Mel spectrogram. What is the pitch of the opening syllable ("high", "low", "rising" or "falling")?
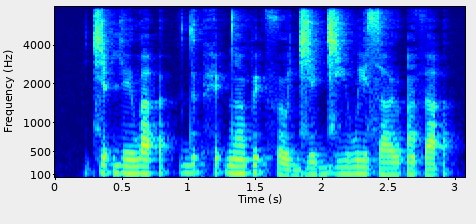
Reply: high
